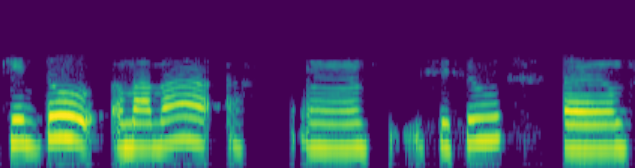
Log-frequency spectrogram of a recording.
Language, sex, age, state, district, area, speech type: Sanskrit, female, 18-30, Kerala, Kannur, rural, conversation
